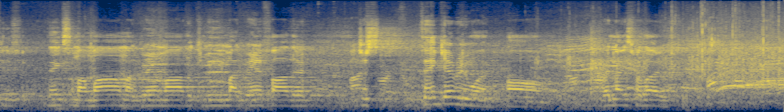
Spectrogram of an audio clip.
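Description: A young man speaks into a microphone over loudspeakers in a large echoing hall.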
